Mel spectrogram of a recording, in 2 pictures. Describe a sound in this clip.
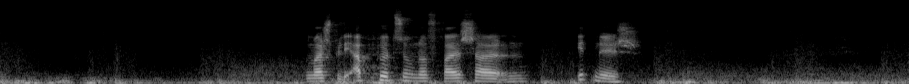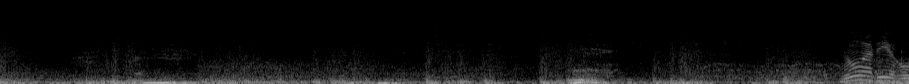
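A large creature's feet thud on sandy ground at a steady walking pace.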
